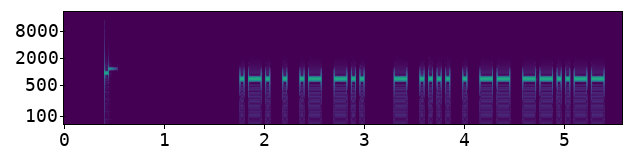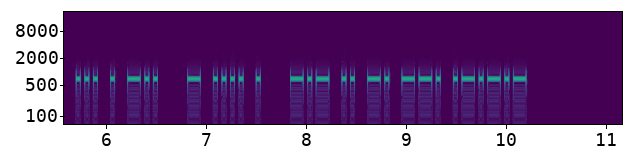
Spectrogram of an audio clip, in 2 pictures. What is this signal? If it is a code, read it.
Morse code, heard as a keyed tone, about 28 wpm, 700 Hz. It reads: READ THEM, SED THE KING.
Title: Sentences from Top 400 Words and Abbreviations 28wpm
